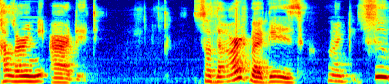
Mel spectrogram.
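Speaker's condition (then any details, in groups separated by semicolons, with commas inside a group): Traumatic brain injury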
